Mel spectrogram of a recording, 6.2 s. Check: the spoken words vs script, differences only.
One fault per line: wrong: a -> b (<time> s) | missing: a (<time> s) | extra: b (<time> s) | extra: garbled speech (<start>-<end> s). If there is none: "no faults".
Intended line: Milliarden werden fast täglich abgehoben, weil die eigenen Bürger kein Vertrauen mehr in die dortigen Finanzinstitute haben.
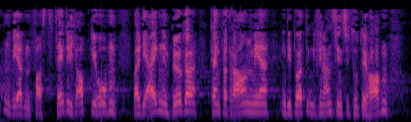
no faults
